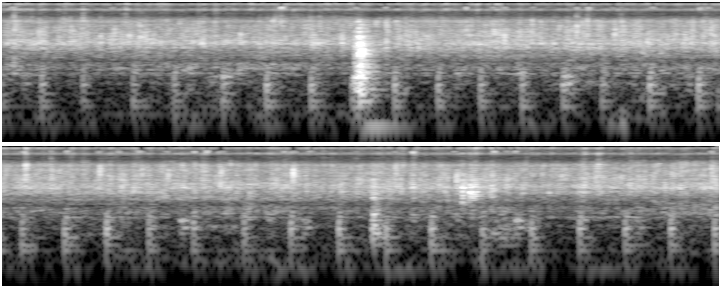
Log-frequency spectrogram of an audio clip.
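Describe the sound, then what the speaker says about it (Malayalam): Potatoes stirred and frying in a pan for a kadukka (mussel) fry, a steady crackling sizzle with rhythmic scraping clicks of the spoon and one sharper knock near the start. "ഉരുളക്കിഴങ്ങ് ഇട്ട് കൊടുത്ത് നന്നായിട്ടൊന്ന് ഇളക്കി കൊടുക്കാം."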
